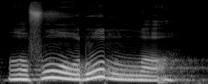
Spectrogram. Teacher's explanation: idgam Bil gunah karena ada tanwin dammah menghadapi huruf ro maka tanwin masuk ke ro gofurur tidak disertai dengungan Jadi cukup ditekan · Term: idgham bila gunnah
